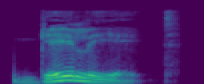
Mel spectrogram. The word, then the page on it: galeate: British English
